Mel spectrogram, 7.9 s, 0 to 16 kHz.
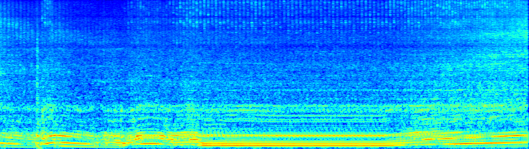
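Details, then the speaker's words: Turbo GTO race car on a dyno with factory ECU and injectors, about 421 flywheel hp, pulling under load and boost: raspy, lawn-mower-like chuffing from an exhaust leak at a manifold-to-head flange not machined flat. "I had an exhaust leak which I didn't know too much of you could just hear it and some earlier pictures but yeah it wasn't really until it started coming on under load under booze that you could hear it"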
